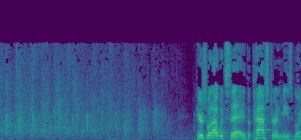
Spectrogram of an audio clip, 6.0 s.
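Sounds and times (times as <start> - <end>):
audience applauding: 0.0 - 3.6
speech: 3.9 - 6.0.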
